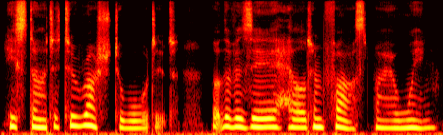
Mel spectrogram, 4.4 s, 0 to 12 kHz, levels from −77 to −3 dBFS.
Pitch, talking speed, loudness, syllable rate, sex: 200 Hz, 205 wpm, -20 LUFS, 4.5 syllables/s, female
